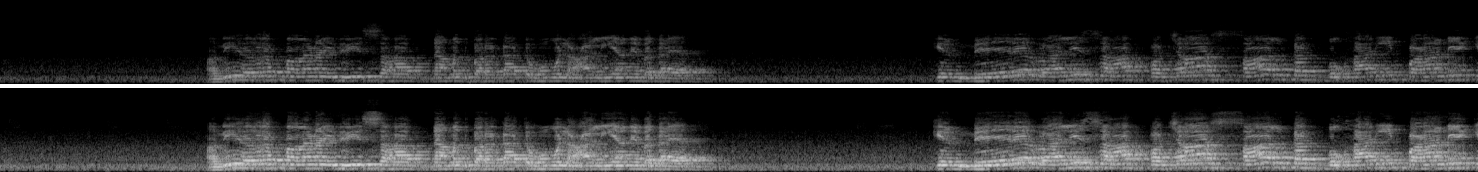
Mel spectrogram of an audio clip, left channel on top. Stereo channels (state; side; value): quieter; left; 15.7 dB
